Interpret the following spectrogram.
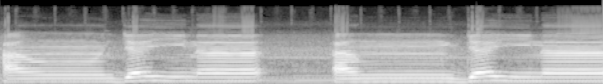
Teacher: nun sukunnya dirubah jadi bunyi eng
